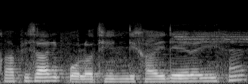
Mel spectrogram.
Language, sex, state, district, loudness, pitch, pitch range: Hindi, male, Uttar Pradesh, Shamli, -17 LUFS, 140 Hz, 130-155 Hz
